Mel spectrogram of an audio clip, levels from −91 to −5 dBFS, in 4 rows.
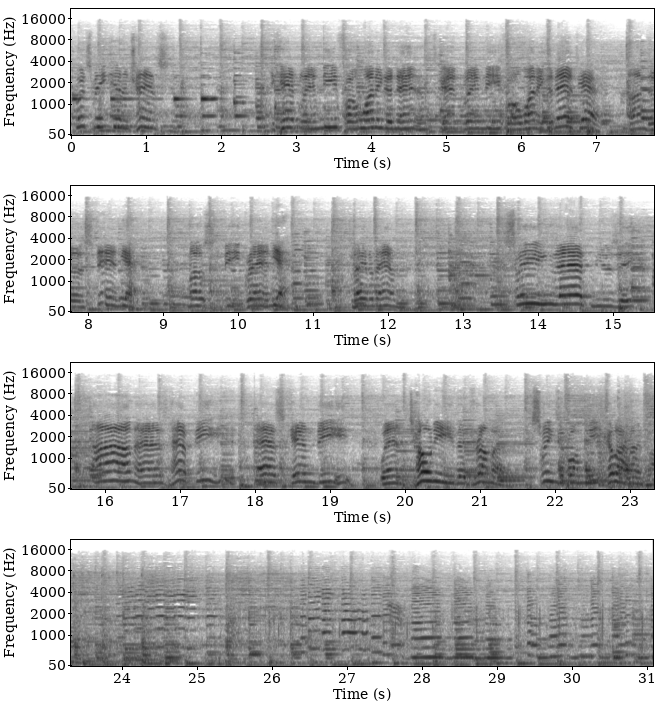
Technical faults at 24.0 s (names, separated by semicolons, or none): none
